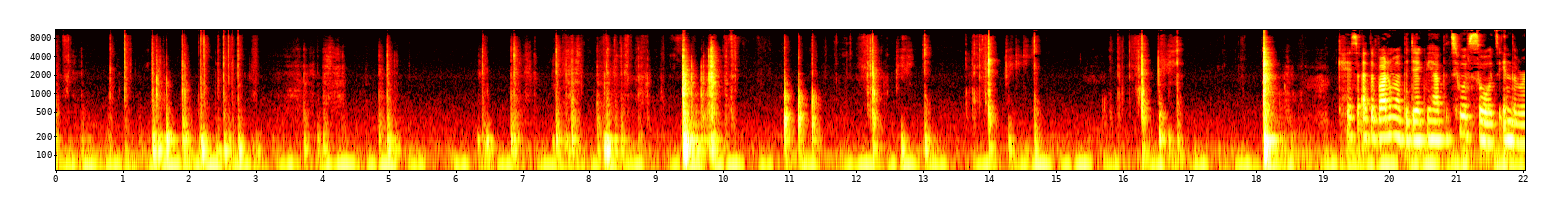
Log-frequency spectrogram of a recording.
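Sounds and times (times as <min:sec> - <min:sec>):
cards tapping on table: 0:10.9 - 0:11.5.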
